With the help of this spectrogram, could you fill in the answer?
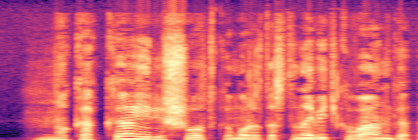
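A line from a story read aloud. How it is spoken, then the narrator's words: Timid objection. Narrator (Russian): робко возразила императрица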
